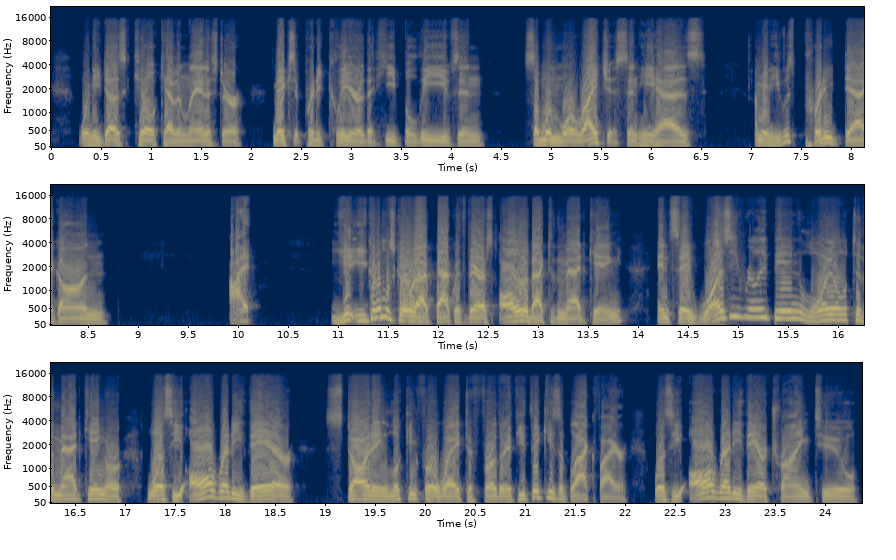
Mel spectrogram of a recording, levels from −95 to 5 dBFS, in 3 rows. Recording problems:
distortion; heavy; 8% of the sound clipped

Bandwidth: 15 kHz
